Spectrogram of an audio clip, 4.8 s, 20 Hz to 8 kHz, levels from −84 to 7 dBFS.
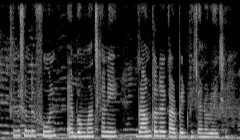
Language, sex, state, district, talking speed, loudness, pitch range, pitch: Bengali, female, West Bengal, Alipurduar, 135 wpm, -16 LUFS, 210-260 Hz, 235 Hz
